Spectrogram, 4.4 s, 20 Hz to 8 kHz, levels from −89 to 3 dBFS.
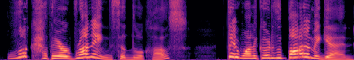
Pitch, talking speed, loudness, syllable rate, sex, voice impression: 295 Hz, 215 wpm, -18 LUFS, 6.3 syllables/s, female, feminine, very adult-like, slightly powerful, slightly muffled, slightly friendly, slightly sharp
